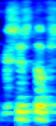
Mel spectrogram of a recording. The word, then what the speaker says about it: Krzysztof: In Polish, it's Krzysztof. Not feasible to pronounce.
